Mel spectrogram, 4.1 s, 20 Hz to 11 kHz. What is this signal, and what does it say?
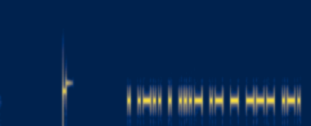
Morse code, heard as a keyed tone, about 36 wpm, 700 Hz. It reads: ELEVATOR
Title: Sentences from Top 1600 Words - New Word Drill - 35wpm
